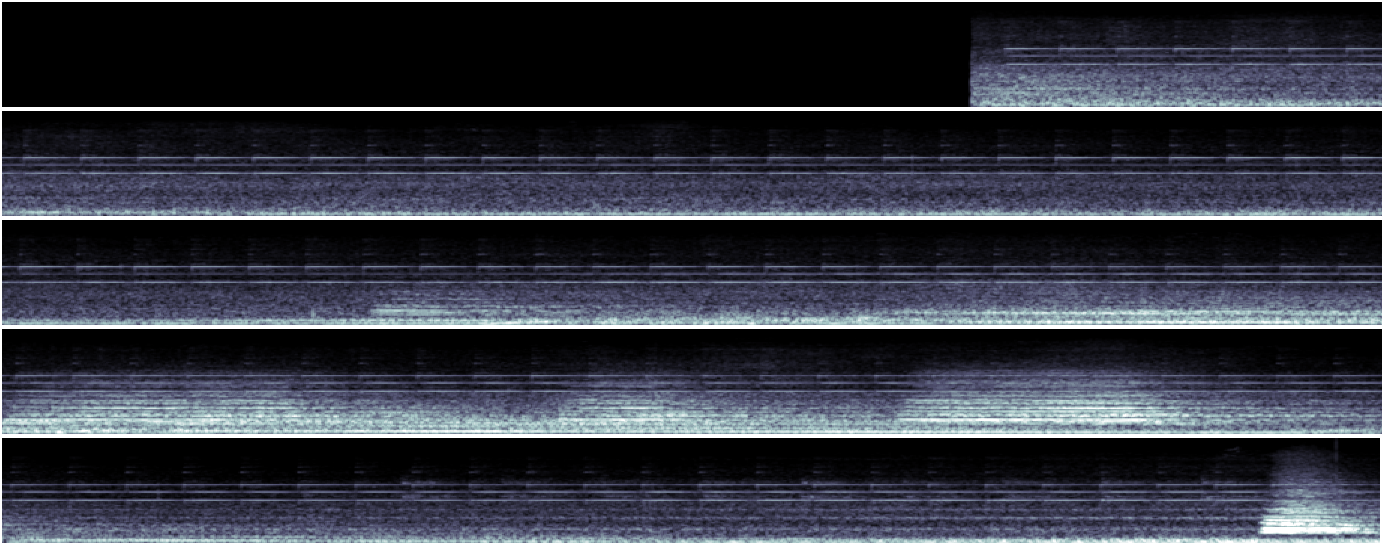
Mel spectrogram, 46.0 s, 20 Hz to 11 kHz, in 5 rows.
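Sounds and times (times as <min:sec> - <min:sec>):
diesel locomotive engine drone: 0:06.5 - 0:45.9
steady high ringing tone: 0:06.7 - 0:45.9
train air horn blasts: 0:20.9 - 0:21.9, 0:27.6 - 0:30.0, 0:31.2 - 0:32.6, 0:33.6 - 0:36.6, 0:45.2 - 0:45.9.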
